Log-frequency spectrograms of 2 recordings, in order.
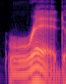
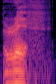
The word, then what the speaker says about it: read: Okay, so as pronunciation, the pronunciation here is very important because I often hear people say reth, but no, red.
